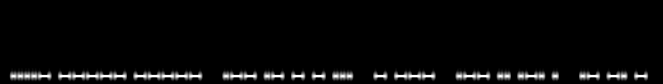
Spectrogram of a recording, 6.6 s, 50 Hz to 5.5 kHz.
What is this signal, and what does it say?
Morse code, heard as a keyed tone, about 34 wpm, 590 Hz. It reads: 400 WATTS TO WIRE ANT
